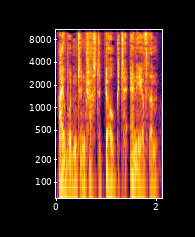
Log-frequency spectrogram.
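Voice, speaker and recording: A low-voiced, pompous English barrister, voiced by a man, narrates in a formal, pedantic, deadpan manner. He sounds middle-aged and utterly certain of his own logic. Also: brisk, music in the background, natural voice. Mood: dry. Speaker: narrator and lead character. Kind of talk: radio drama narration.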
